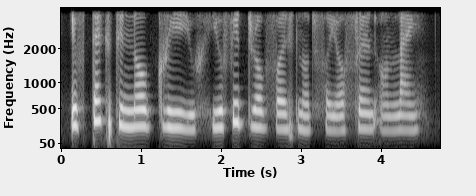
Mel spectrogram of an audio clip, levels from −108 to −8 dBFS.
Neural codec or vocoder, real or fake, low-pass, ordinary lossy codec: codec, 24 kHz, 0.9 kbps, DualCodec; fake; 3.6 kHz; none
